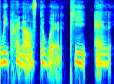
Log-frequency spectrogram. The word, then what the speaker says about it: plus: context of the sentence and the S is always silent in negative sentences basically always pronounce the word p l u s some examples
